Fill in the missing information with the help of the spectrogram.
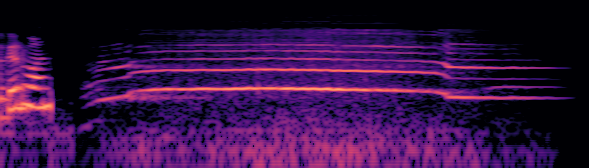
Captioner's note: distant wolf how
